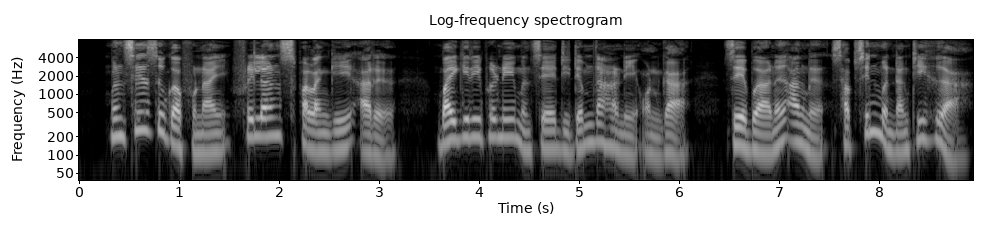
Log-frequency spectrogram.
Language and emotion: Bodo, happy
